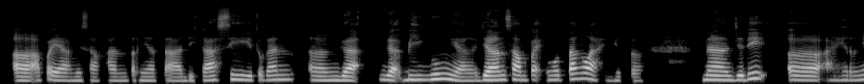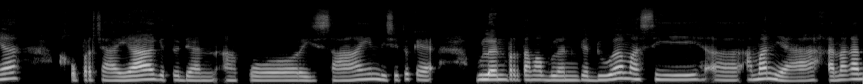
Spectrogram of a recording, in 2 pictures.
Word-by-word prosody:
eee, 180 -1 +5
apa - - -3
ya, 185 -1 +2
misalkan 180 0 -6
ternyata 175 -1 -4
dikasih 205 +4 0
gitu - - -6
kan, 220 +2 0 0.2
eee, 190 -1 0
nggak 190 -2 +5 0.2
nggak 210 - +4
bingung 220 +4 +2
ya, 175 -2 -1
jangan 205 0 +7
sampe 215 -1 +3
ngutang 215 +5 +2
lah, 240 -5 +5
gitu. 175 -1 -11 0.7
Nah, 210 -1 +5
jadi, 250 +7 +3
eee, 200 - +1
akhirnya 205 +8 -2 0.4
aku - - -7
percaya, 200 +2 +3
gitu, 205 -1 -6
dan 180 -1 -4
aku 185 0 -3
resign, 185 +6 -3
di - - -3
situ 210 +4 -6
kayak 200 -3 -3 0.4
bulan 225 0 +5
pertama, 215 -1 -1
bulan 200 0 -1
ke-2, 205 +6 +1
masih, 225 -3 -1
eee, 195 -1 -4
aman 250 +4 +4
ya, 175 0 -2
karena 190 +3 +1
kan 245 0 +5
200 Hz, 140 wpm, -23 LUFS, 185-220 Hz, 0.7 s, jangan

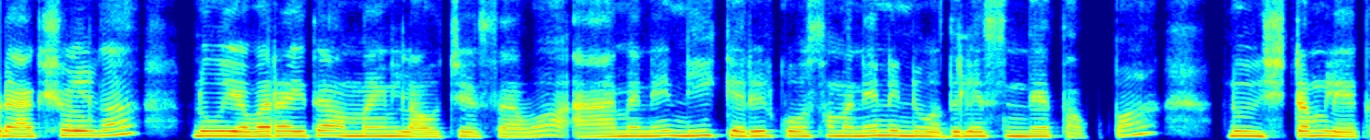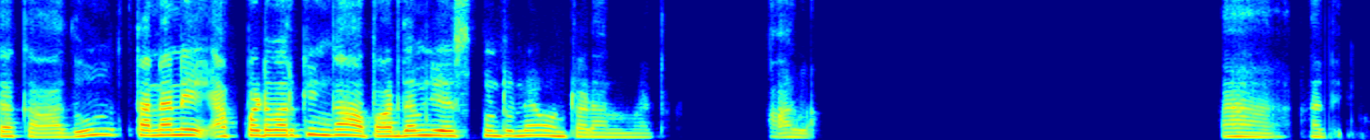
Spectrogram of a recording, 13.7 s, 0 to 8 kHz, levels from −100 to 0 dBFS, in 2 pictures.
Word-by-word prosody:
అప్పుడు 260 - +4
యాక్చువల్‌గా 280 +5 +1 0.4
నువ్వు 270 0 +4
ఎవరైతే 260 +2 +3
అమ్మాయిని 255 0 +1
లవ్ 235 0 -2
చేశావో 240 +2 -4 0.3
ఆమెనే 250 +3 0
నీ 275 - +1
కెరీర్ 260 0 +2
కోసమనే 260 +1 0
నిన్ను 260 -2 +2
వదిలేసిందే 250 +1 0
తప్పా 275 - -8 0.5
నువ్విఇష్టం 265 +1 +2
లేక 240 +2 -4 0.2
కాదు. 215 +5 -3 0.3
తనని 300 +1 +5 0.2
అప్పటి 290 +4 +2
వరకు 295 +4 -1
ఇంకా 310 0 +2
అపార్థం 260 +3 +2
చేసుకుంటూనే 275 +1 -1
ఉంటాడనమాట. 215 -3 -8 0.7
అలా! - - -12 2.0
ఆ! 230 - -3 0.4
అది. 220 -1 -10
255 Hz, 120 wpm, -26 LUFS, 245-275 Hz, 2.0 s, తనని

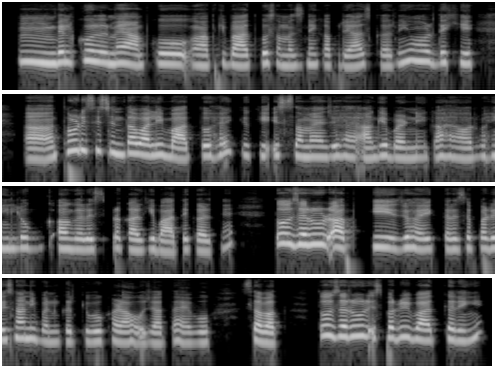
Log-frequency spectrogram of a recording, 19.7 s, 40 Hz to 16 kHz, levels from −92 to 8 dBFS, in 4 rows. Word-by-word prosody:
हुँ, 270 -3 +3
बिल्कुल। 270 +1 +3
मैं 250 +1 +2
आपको 235 +1 +2
आपकी 215 +3 -4
बात 215 -2 +1
को 250 - +4
समझने 225 -1 -7
का 220 -2 -6
प्रयास 215 +1 -4
कर 210 -1 -6
रही 255 +5 -5
हूँ 300 0 0
और 280 -2 0
देखिए 260 0 -3 0.5
अ - - -3
अ, 195 +1 +2
थोड़ी-सी 345 0 +2
चिंता 290 -3 +2
वाली 260 -1 +5
बात 205 -5 +3
तो 240 - +3
है 260 +5 -3
क्योंकि 250 -4 -9
इस 245 +1 -6
समय 225 -2 -1
जो 230 +1 -1
है 235 -2 -4
आगे 220 +5 0
बढ़ने 215 -1 -4
का 220 +1 -4
है 230 -2 -5
और 200 +1 -4
वहीं 235 0 -5
लोग 240 0 -5
अगर 220 -2 +1
इस 215 0 -1
प्रकार 220 -4 -1
की 220 +2 -3
बातें 190 +1 -1
करते 195 +1 -4
हैं 290 +5 -11 0.4
तो 325 0 +5
ज़रूर 300 0 +5
आपकी 250 0 +4
जो 250 - +4
है 225 -3 0
एक 225 0 -4
तरह 220 -1 -1
से 230 +3 -3
परेशानी 240 +3 0
बन 210 -3 -7
कर 215 0 -4
के 215 - -6
वो 210 +1 -1
खड़ा 210 -4 0
हो 205 -1 -3
जाता 195 +2 -5
है 200 -3 -4
वो 200 +1 -6 0.4
सबक। 200 -5 +4 0.4
तो 325 +1 +3
ज़रूर 305 +1 +4
इस - - -5
पर 280 -1 +3
भी 290 +1 0
बात 235 -3 +2
करेंगे। 245 +2 -1
235 Hz, 205 wpm, -22 LUFS, 215-260 Hz, 0.5 s, वाली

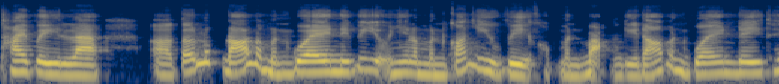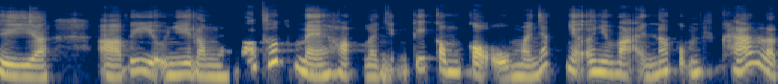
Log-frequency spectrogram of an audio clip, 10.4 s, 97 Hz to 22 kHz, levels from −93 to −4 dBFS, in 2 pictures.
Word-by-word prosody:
thay 220 -1 +2
vì 195 -3 +5
là, 175 -2 +5 0.3
ờ, 180 - -2
tới 215 +5 +1
lúc 395 +1 +1
đó - - +6
là 350 - +2
mình 195 -7 0
quên 215 +1 +6
đi, 215 - +3
ví 255 -1 -5
dụ 220 - -1
như 205 0 -1
là 200 - 0
mình 180 -2 -2
có - - 0
nhiều 245 - -1
việc, 180 -3 +6
hoặc - - -18
mình 175 -3 -5
bận - - +2
gì 175 0 -2
đó 170 0 +2
mình 235 - -2
quên 195 +1 0
đi, 205 0 +3
thì, 175 -6 0 0.4
ờ, - - -1
ví 230 - -3
dụ - - -1
như 190 +1 -3
là 170 - -3
một 165 0 -5
báo - - -1
thức 420 - +4
nè, 230 - +1
hoặc 175 - -5
là 165 - -5
những 225 +3 -12
cái 255 - -7
công 215 - 0
cụ 175 -7 +1
mà 160 - -2
nhắc 175 - -6
nhở 250 -5 -5
như 215 -2 0
vậy 180 -3 -3
nó 210 +7 -4
cũng 205 - -6
khá 355 - +1
là 375 - -2
200 Hz, 300 wpm, -26 LUFS, 180-220 Hz, 0.4 s, đó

